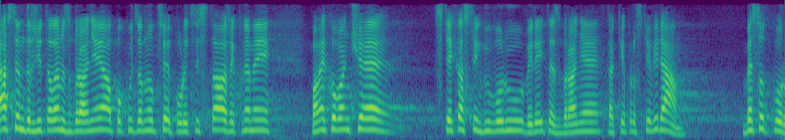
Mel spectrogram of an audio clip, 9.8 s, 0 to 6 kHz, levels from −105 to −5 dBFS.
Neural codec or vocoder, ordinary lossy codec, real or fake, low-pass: autoencoder, 48 kHz, 32 numbers a frame, DAC-VAE, trained on Japanese speech; MP3, 48 kbps; fake; 5.4 kHz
